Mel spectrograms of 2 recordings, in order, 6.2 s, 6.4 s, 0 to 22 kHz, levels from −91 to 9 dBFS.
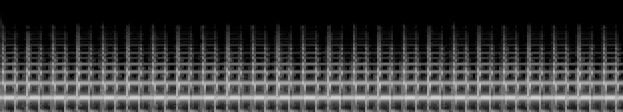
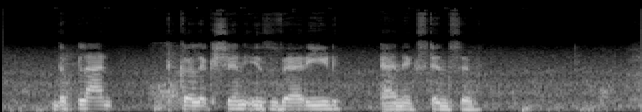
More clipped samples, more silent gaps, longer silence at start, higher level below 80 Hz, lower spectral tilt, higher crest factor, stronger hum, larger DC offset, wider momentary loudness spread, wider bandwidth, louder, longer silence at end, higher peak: neither; neither; about the same, 0 s vs 0.1 s; about the same, -44 dBFS vs -48 dBFS; second, -5.5 dB/octave vs -9 dB/octave; second, 8 dB vs 14 dB; neither; neither; second, 1 LU vs 21 LU; second, 4.5 kHz vs 11 kHz; about the same, -15 LUFS vs -15 LUFS; about the same, 0 s vs 0 s; second, -6 dBFS vs -2 dBFS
